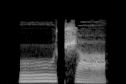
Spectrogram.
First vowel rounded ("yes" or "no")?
yes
